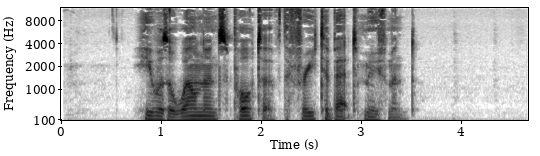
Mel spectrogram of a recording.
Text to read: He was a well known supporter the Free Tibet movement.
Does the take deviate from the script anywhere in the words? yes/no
yes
